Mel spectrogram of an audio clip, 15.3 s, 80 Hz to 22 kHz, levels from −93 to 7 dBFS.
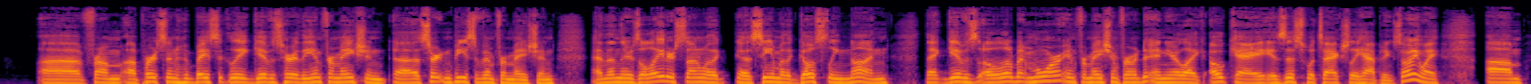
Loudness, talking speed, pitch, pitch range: -19 LUFS, 200 wpm, 150 Hz, 135-160 Hz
